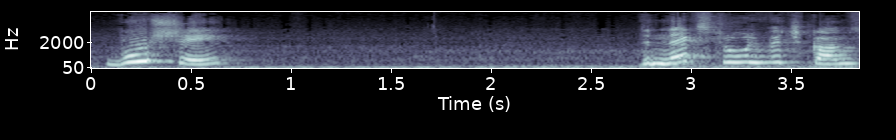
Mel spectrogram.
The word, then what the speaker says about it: Boucher: I say butcher Boucher the pronunciation is Boucher the next rule which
